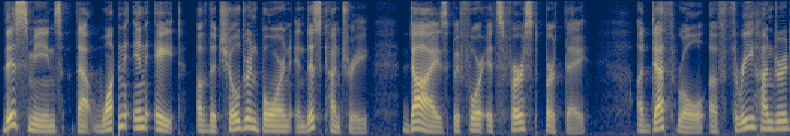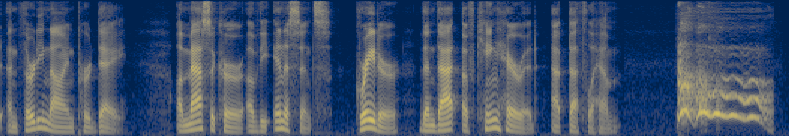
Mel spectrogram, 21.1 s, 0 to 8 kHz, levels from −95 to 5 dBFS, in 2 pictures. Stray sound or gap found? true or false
true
